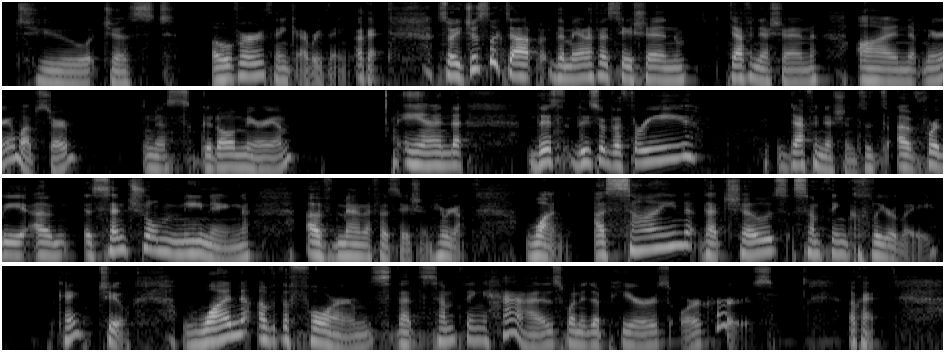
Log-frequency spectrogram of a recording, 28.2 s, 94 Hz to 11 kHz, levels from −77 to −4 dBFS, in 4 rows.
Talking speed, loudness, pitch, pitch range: 130 wpm, -38 LUFS, 145 Hz, 130-165 Hz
